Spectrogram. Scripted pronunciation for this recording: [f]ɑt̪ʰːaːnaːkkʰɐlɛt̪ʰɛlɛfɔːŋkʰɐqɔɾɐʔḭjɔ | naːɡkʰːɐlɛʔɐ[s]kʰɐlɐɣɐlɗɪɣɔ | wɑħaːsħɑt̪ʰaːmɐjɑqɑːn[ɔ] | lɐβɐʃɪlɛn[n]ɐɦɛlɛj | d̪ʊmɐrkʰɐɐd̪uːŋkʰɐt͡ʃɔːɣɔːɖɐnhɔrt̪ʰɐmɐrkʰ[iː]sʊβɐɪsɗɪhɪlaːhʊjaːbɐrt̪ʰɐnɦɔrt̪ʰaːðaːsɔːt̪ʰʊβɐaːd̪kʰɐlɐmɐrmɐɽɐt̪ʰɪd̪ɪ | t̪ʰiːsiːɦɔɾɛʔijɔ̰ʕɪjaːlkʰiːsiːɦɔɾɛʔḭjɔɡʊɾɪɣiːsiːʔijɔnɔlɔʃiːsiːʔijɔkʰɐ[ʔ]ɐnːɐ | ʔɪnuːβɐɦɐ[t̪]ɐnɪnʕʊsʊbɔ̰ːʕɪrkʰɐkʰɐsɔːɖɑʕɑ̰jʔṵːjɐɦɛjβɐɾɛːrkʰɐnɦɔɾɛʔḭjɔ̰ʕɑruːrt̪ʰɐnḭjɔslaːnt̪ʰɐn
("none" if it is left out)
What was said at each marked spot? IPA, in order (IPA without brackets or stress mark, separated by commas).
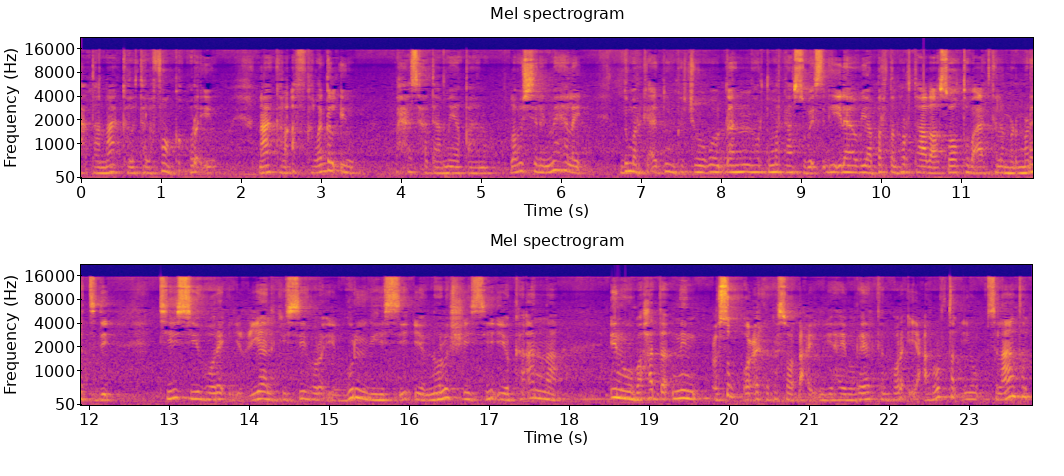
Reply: ħ, f, ɔ, m, aː, ʔ, d̪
